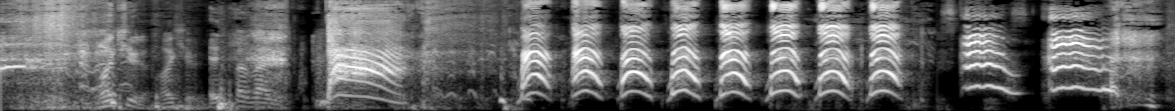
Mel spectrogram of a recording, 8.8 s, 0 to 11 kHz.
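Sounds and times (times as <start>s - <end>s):
speech: 0.7s - 3.3s
person imitating seagull calls: 3.9s - 8.4s.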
